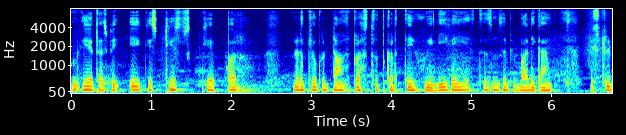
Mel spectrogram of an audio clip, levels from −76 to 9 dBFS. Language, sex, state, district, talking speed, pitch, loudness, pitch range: Hindi, male, Chhattisgarh, Kabirdham, 195 wpm, 110 Hz, -16 LUFS, 105-115 Hz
